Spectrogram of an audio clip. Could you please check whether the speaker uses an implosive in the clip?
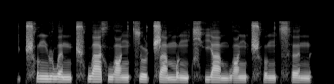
no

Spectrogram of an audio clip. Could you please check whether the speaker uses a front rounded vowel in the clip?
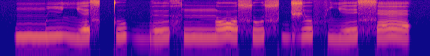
yes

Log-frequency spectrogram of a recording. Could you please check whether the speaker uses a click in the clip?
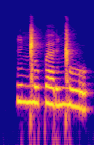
yes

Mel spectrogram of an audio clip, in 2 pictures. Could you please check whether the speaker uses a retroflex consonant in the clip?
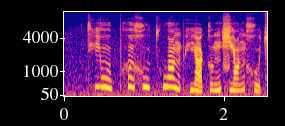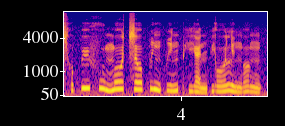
no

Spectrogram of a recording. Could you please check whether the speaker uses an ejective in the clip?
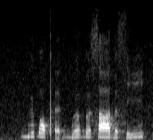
yes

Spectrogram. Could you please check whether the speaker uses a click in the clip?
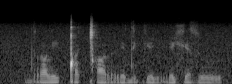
yes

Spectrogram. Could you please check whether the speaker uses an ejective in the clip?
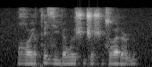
no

